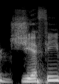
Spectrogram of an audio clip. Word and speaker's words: GIF: case right was like hey it's actually Jiff and I was like no it's not and then they showed me like the proof like the guy who created it was like it's it's a gif guys like how mad would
